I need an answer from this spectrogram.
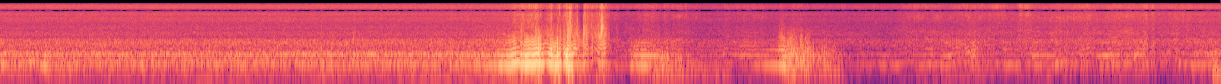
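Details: Japanese honey bees, a colony built inside someone's storehouse and now being removed, giving a continuous low hum that erupts into an intense, wavering burst of buzzing for about a second, followed by knocking sounds.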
